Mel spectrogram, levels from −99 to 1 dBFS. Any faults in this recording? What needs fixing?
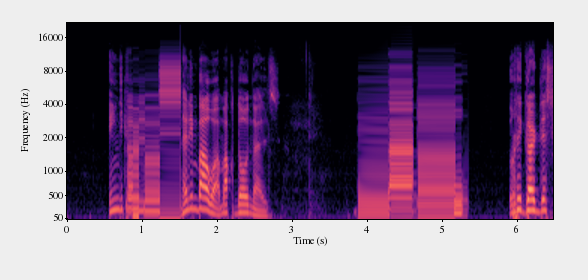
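Robotic sound from repeated short buffers hits the speech from 0.80 to 1.52 s and 3.89 to 5.35 s: a rigid 50 Hz buzz, likely one 20 ms chunk looping while essentially all new audio gets skipped. Keep the input buffer fed, or add proper packet-loss concealment, so stalls don't loop stale audio.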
